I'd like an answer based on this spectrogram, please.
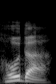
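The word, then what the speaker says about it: هدى: মাঝখানে আর কি বলেন হুদা হুদা এটা হ টা কোত্থেকে আসছে মাঝখান থেকে না শেষের থেকে এটা গলার শেষের থেকে আসবে হুদা হাদা হাদা হাদা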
